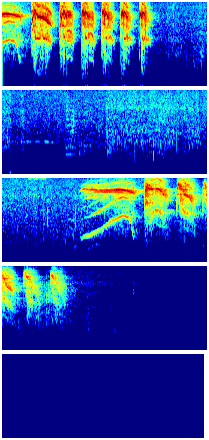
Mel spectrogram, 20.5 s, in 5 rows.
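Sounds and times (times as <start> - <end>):
blood pheasant giving loud harsh squealing notes: 0.0 - 3.0, 9.8 - 13.7.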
